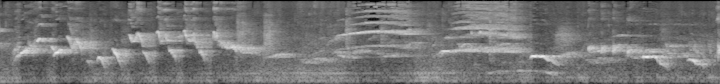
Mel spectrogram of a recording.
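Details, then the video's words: White-rumped shama, a variety called panda, singing vigorously. The song is a rich, varied run of whistled and chattering phrases that sweep up and down, with quick notes tumbling one after another. "murai batu panda gacor"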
